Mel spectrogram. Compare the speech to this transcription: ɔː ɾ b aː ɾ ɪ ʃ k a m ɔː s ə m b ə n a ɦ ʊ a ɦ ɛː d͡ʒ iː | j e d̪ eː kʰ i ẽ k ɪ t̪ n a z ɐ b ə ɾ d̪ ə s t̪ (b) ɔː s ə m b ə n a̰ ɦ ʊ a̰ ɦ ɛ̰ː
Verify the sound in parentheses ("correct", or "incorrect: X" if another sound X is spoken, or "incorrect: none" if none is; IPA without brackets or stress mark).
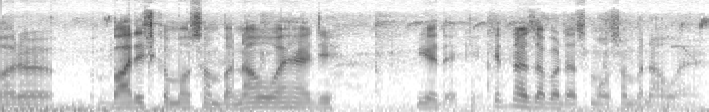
incorrect: m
